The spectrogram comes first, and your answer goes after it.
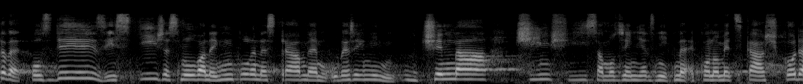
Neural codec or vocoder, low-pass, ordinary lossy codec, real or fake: autoencoder, 48 kHz, 32 numbers a frame, DAC-VAE, trained on Japanese speech; 14.4 kHz; MP3, 48 kbps; fake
